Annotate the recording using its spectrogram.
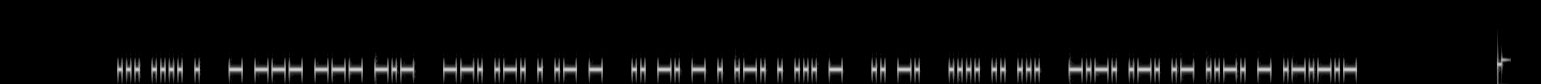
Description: Morse code, heard as a keyed tone, about 28 wpm, 700 Hz. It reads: SHE TOOK GREAT INTEREST IN HIS CRAFT.
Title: Sentences from Top 1000 Words - Review Part 6 - 28wpm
